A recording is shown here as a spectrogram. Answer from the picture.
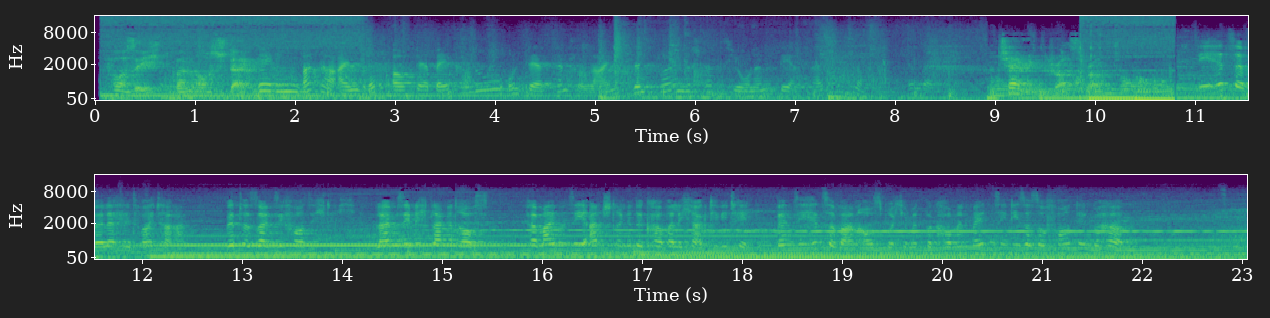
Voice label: Maennl Durchsage Wbl Durchsage; Extrapolations

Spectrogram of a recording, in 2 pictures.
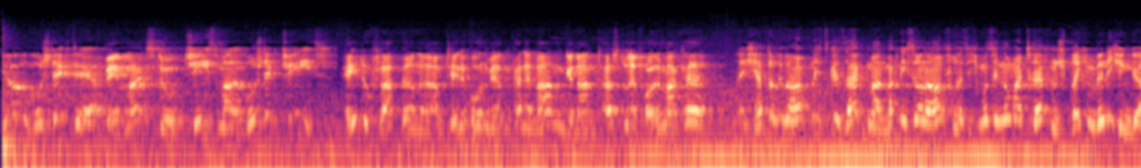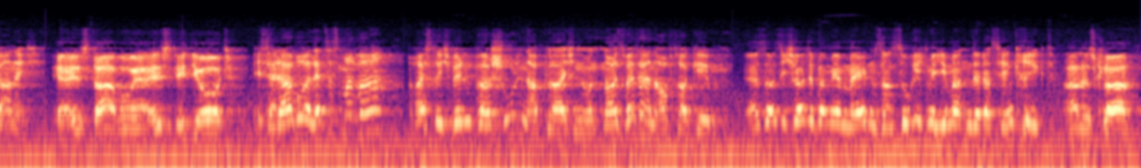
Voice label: Abgehoerte Stimme; The Wire

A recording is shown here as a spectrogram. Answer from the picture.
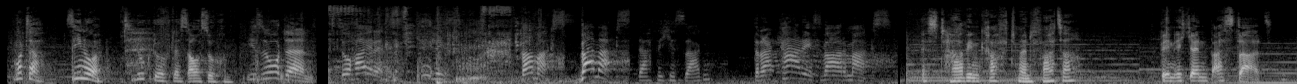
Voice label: Kind, Stimmproben; Prinz Jacaerys Velaryon; House Of The Dragon

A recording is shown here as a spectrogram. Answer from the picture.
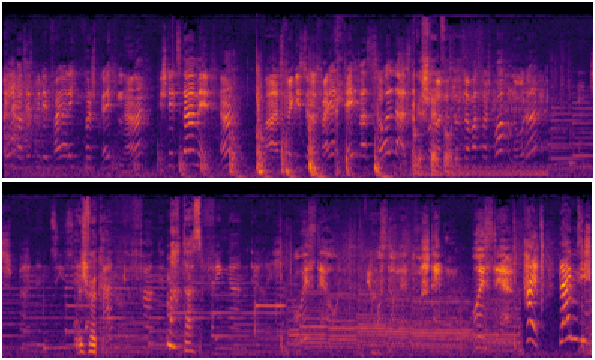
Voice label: Entspannungssprecherin, junger Mann, Frau; Stimmproben; Ausgerechnet Alaska; Paul Shaffer

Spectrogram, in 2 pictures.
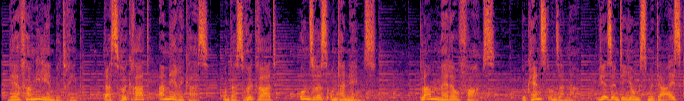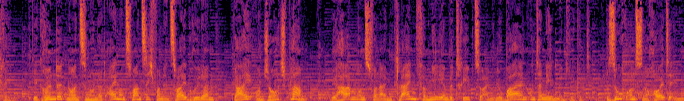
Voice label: Werbesprecher; The Good Fight

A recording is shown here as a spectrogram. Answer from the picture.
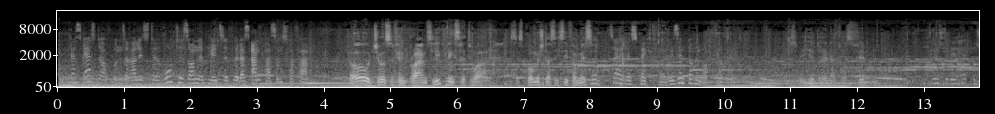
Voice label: Frau Mann, Stimmproben; The 100

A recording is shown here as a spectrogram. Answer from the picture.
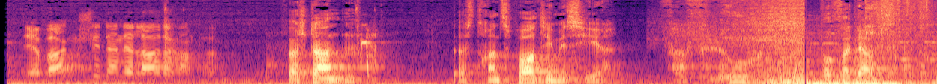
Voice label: Maennl Funkstimme Wachmann; The Flash

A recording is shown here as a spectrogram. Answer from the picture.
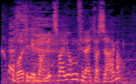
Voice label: Mann Videokamera

